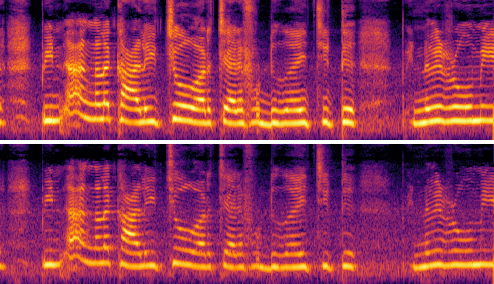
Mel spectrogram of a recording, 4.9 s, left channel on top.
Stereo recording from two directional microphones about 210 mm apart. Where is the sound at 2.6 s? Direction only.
20° left (ahead or behind).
